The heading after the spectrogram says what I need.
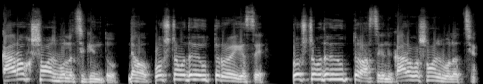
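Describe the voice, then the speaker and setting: A man's voice: high voice, very animated, rapid-fire. A young man teaching a live online grammar class, repeating each question and answer as he quizzes students.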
